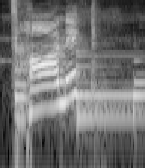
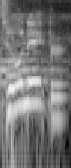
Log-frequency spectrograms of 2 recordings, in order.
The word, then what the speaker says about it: tonic: homie in the comments apparently I've been saying it wrong it's tonic I think he said it was instead of tunic I don't know where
